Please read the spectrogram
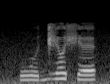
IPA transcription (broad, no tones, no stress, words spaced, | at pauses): wʊ d͡ʒʌʃɛ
